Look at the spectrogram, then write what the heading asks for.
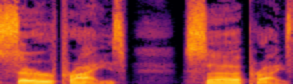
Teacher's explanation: we'll also not pronounce the R sound when the following sound is also a consonant.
